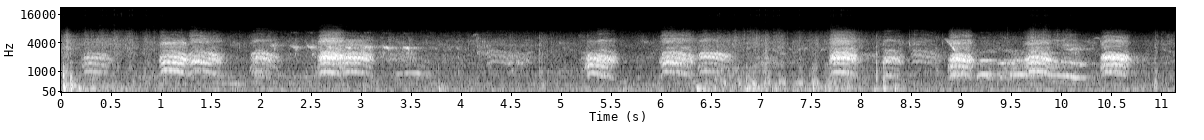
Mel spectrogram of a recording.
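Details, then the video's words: Crow calling with repeated rough, nasal caws in clusters of two or three, spaced about a second apart, over a quiet outdoor background. "Crow sound effects"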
